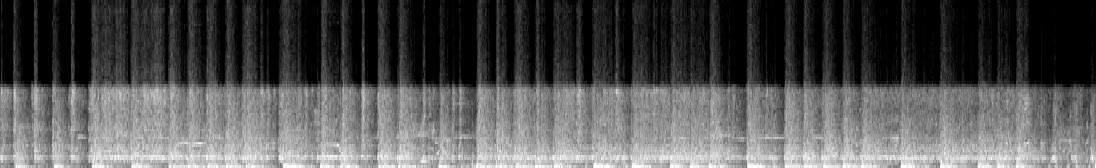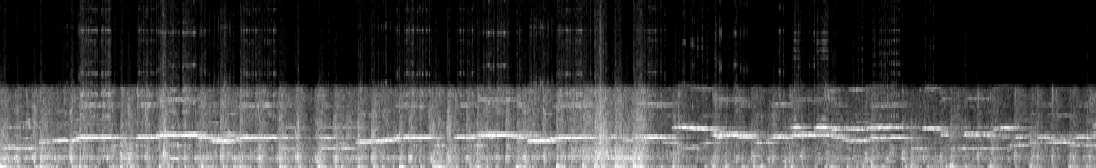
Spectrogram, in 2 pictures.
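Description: Marching flute band playing: drums beat loudly and densely close by, and about halfway in a high flute melody comes through clearly above them.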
